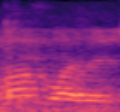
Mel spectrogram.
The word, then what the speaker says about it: McDermott: Mcdermott is the pronunciation.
